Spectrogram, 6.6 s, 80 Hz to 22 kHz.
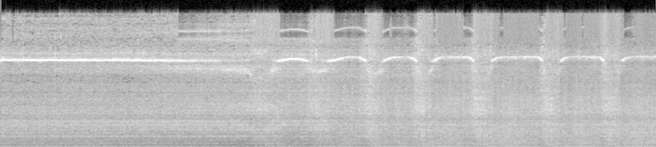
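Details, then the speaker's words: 1968 Ford Mustang barn find sitting 30 years, carb still very wonky: old V8 holds a low, somewhat lumpy idle on its own without dying, showing the fuel pump is working. "It's running on its own. Look at that. No way. Fuel pump is working."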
